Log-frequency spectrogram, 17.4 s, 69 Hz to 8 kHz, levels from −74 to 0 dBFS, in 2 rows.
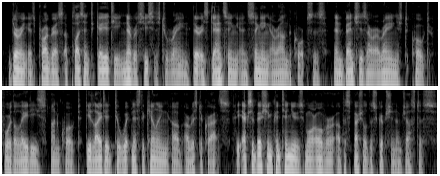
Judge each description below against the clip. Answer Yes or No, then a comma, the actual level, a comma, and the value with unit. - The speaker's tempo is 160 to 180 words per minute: No, average, 145 wpm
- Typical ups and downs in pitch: No, narrow, 2.2 semitones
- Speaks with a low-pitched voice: Yes, very low, 80 Hz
